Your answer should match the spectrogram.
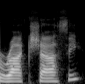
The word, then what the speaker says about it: Raksasi: is a double Slayer Rock shassy which I know is the correct way to say that because I watched a video about I think it was DND D there was a word that looked like that and that's how was pronounced and I am rolling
